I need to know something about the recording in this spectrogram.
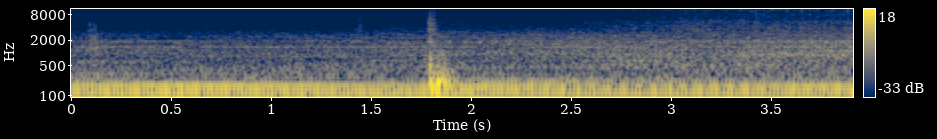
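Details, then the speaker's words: Stock 2009 Mazdaspeed3, parked about two years, just fired up after new spark plugs: steady even idle sitting a little high, smooth hum with no ticking or knocking; sounds much better than before. "Idling a little high, but it sounds way better."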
